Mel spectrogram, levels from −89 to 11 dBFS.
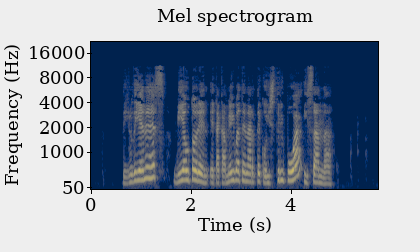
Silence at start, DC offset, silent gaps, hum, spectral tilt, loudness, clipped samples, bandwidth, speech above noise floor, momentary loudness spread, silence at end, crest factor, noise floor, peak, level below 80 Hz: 0.65 s; under 0.1%; none; none; -4 dB/octave; -22 LUFS; under 0.1%; 11.5 kHz; 58 dB; 11 LU; 0.95 s; 20 dB; -80 dBFS; -4 dBFS; -72 dBFS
